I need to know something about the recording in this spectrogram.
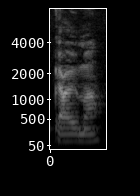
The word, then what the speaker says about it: GoMA: me that the gallery of modern art or goma as it is pronounced on the south bank of brisbane as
